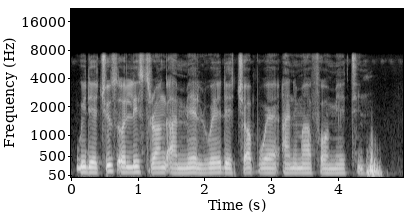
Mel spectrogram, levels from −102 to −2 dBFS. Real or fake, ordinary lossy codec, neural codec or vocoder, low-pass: real; none; none; 7.2 kHz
